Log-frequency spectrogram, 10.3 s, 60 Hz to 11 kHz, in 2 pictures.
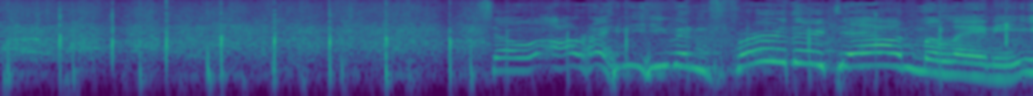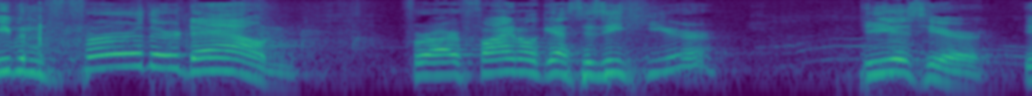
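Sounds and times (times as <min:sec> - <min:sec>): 
audience clapping and applauding: 0:00.0 - 0:06.8
speech: 0:02.4 - 0:08.8, 0:09.4 - 0:10.3.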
